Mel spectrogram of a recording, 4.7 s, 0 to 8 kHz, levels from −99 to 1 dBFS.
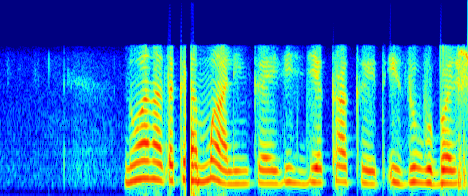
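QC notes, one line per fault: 1.86–2.00 s, packet loss on an ADPCM call: a hard-edged silent hole, then the speech returns with brief, slight distortion. About three packets (60 ms) went missing, throwing the G.726 decoder's adaptive predictor and step size out of step until they realigned.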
